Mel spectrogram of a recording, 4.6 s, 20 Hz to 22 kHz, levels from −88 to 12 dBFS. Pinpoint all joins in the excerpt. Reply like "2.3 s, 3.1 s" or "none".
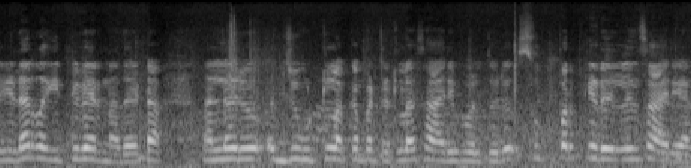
none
